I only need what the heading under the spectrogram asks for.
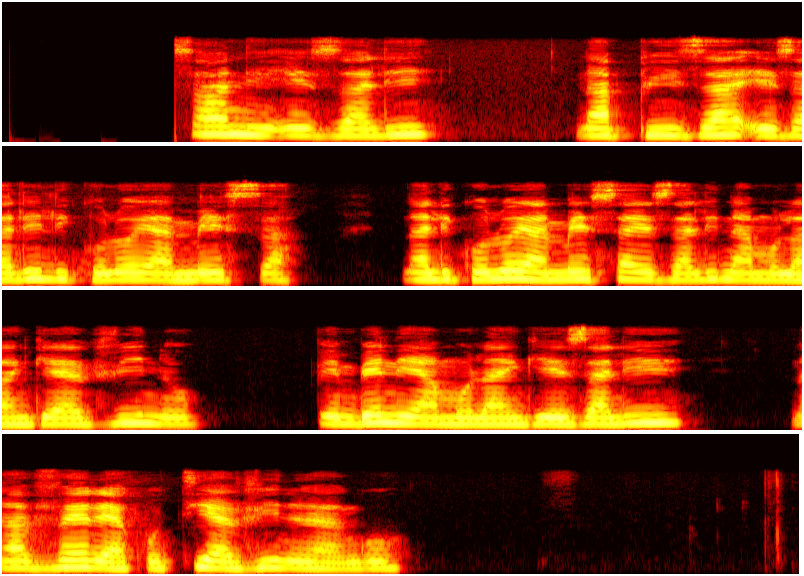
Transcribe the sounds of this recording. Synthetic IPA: sa˦ni˨e˨za˨li˦ | na˨pi˨za˦e˨za˨li˦li˨ko˨lo˦ja˨mɛ˦sa˦ | na˨li˨ko˨lo˦ja˨mɛ˦sa˦e˨za˨li˦na˨mo˨la˨ŋɡi˨ja˨vi˦no˨ | pɛ˨mbɛ˦ni˨ja˨mo˨la˨ŋɡi˨e˨za˨li˦ | na˨vɛ˦ʁja˨ko˨ti˦a˨vi˦no˨ja˨ŋɡo˦

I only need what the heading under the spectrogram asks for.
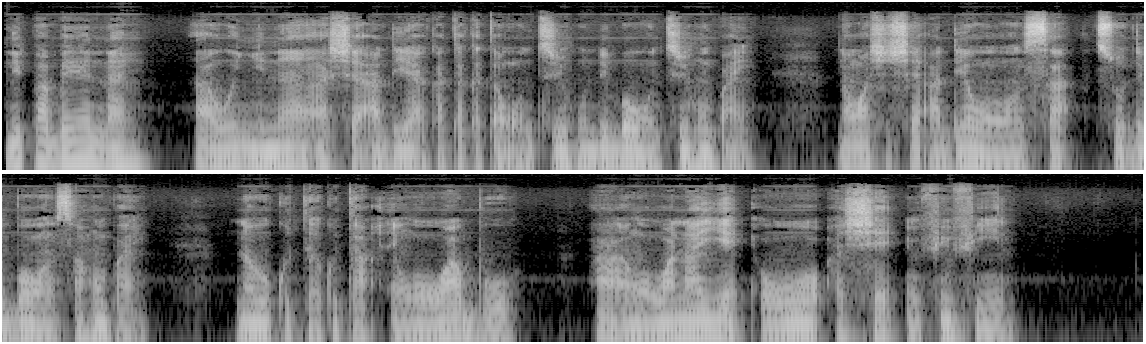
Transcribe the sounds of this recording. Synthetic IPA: nĩ˦pʰa˦bɛ˦ɛ˦nã˦n | a˨wɔ˦ɲĩ˨nãː˦a˦ɕɛ̰˦ʔa̰˨dɪ˦ɛ˦a̰˨kʰa˦tʰa˦kʰa˨tʰa̰˨wɔ̰̃˨n˨tʰi˦ɾi˦ɦũ˦dɪ˦bɔ˦wɔ̃˨n̩˨tʰi˦ɾi˦ɦũ˦bã̰˨n | nã˨wɔ˦a˦ɕɪ˦ɕɛ̰˦ʔa˨dɪ˦ɛ˦wɔ̃˨nwɔ̃˨n̩˨sa̰˦sʊ˦dɪ˦bɔ˦wɔ̃˨n̩˨sa˦ɦʊ̃˦bã̰˨n | nã˨wɔ˨kʰu˨tʰa˨kʰu˨tʰa̰˨wɔ˨wa˦bu˨o˨ | a˨wɔ˨wa˦nã˦jɛ˦˨wɔ˦a˦ɕɛ˦m̩˨fĩ˦m˦fĩː˨˦n

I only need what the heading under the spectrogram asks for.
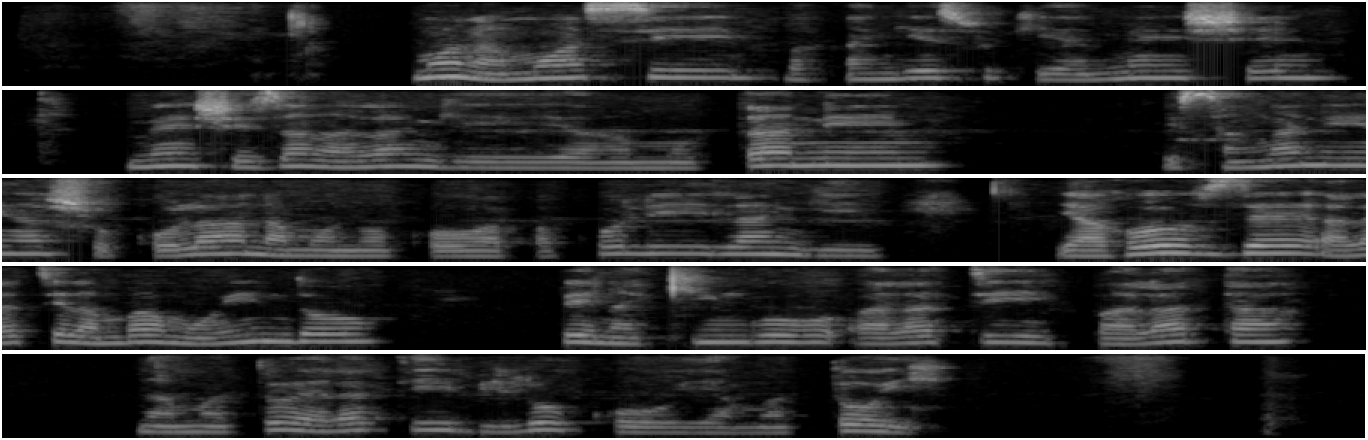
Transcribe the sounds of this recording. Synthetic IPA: mwa˦na˨mwa˦si˦ba˨ka˨ŋɡe˦su˦ki˨ja˨mɛ˦ʃe˦ | mɛ˦ʃe˨za˦na˨la˦ŋɡi˨ja˨mo˨ta˦ni˦ | e˨sa˨ŋɡa˦ni˦na˨ʃo˨ko˨la˦na˨mo˨nɔ˨kɔ˨wa˨pa˨ko˦li˦la˦ŋɡi˨ | ja˨ʁo˦ze˦a˨la˦ti˦la˨mba˦mo˨i˦ndo˦ | pe˦na˨ki˦ŋɡo˦a˨la˦ti˦pa˨la˦ta˦ | na˨ma˨to˦i˦˨a˨la˦ti˦bi˨lɔ˦kɔ˨ja˨ma˨to˦i˨

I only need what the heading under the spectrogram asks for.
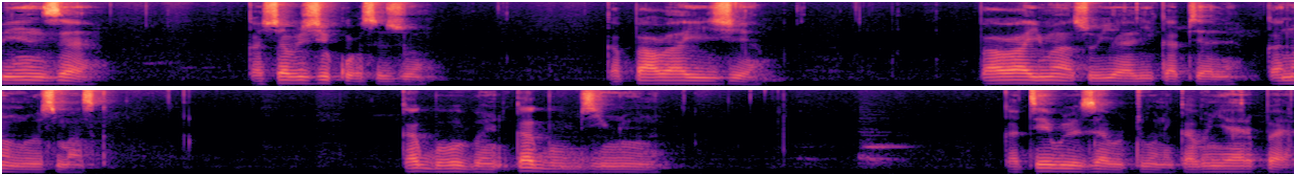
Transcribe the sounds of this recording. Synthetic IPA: bɪ˦hɪ˦nza˦˨ | ka˨ʃɛ˦bʒi˦kʊ˨ʔʊ˨sɨ˨zʊ˨ | ka˨pa˦ʔbaː˦ji˦ʒi˦a˨ | pa˦ʔbaː˦ji˦maː˦˨so˦ja˦lli˦ka˨pi˨ɛ˨lːɨ˨ka˨nɨ˦ŋ˨no˨˦sɨ˦ma˨skɨ̥˨ | kka˦ɡ͡bʊ˨bbi˨˦nuː˦nɨ˨ | ka˨teː˦bu˦lɨ˨za˦bɨ˨tuː˦nɨ˨ka˨bɨ˦n˦ja˦ɾɨ˦pa˦˨

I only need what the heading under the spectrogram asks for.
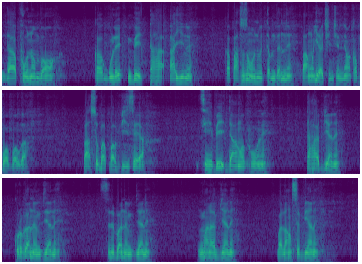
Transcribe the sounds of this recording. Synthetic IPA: daː˨puː˦nɨ˦m˦bɔ˦ŋɔ˨ | ka˨ɡu˨lɨ˦be˦ta˦ha˦a˨ji˦nɨ˨ | ka˨pa˨ʔa˨sʊ˦s̬ɨ˦ŋo˨nuː˦tɨ˦mdɨ˨nːɨ˨pa˨ʔa˦ŋɔ˦jɛ˦la˨t͡ʃɪ˨nt͡ʃɪ˦n˦n˨ɛ˨ma˨ka˦bɔ˦˨bɔ˨bɡa˦ | pa˨ʔa˨sʊ˦ɡ͡ba˦k͡pa˦bbiː˦sa˦ja˨ | tɪ˨hɪ˨bɪ˦daː˦ŋɔ˨pʰuː˨nɨ˨ | ta˦ha˦bjɛ˦nɨ˨ | kʊ˦ɾɨ˦ɡa˦nɨ˨m˨bi˦ɛ˦nɨ˨ | sɨ˦lɨ˦ba˦nɨ˨m˨bi˦ɛ˦nɨ˨ | ŋ͡ma˦na˦bi˦ɛ˦nɨ˨ | ɡ͡ba˨la˦ŋ˦sɨ˦bi˦ɛ˦nɨ˨

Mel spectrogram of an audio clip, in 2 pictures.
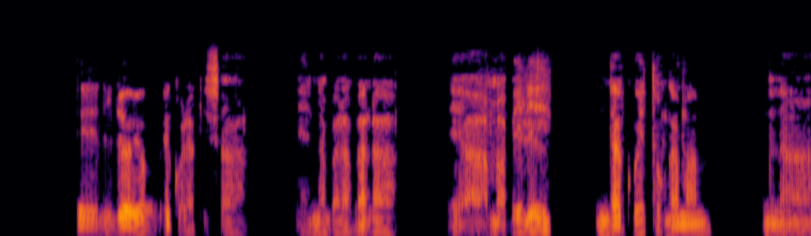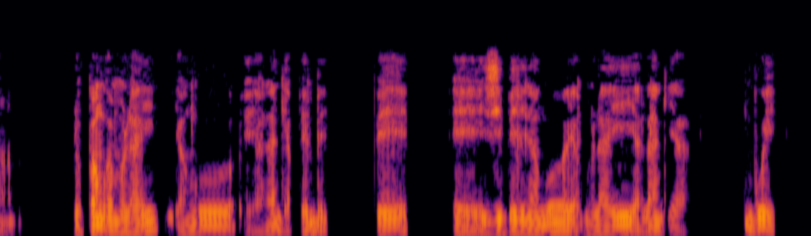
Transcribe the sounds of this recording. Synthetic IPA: ɛ˨li˦li˦o˦jo˨e˦ko̰˨lʔa̰˨ki̥˨sa˨ | na˨ba˨la̰˨ba˦la˨ | ja̰˨ma̰˨be˨lḛ˦ | nda˦ko˨e˨tʰo˨ŋɡa˦ma˦ | na̰˨ | lo˨pa˦ŋɡo̰˨ja˨mo˨la˨i˦ja̰˨ŋɡo˦ja˨la˦ŋɡi˨ja˨pɛ˦mbɛ˦ | pḛ˦˨ | zi˨be˨li˨na˨a˨ŋɡo˦ja̰˨mo˨la˨i˦ja̰˨la˦ŋɡi˨ja˨ | mbwe˦

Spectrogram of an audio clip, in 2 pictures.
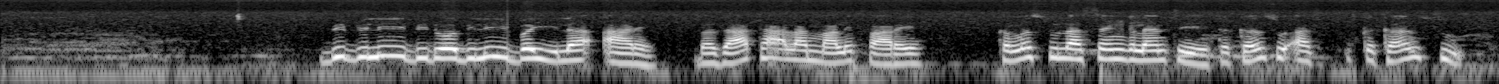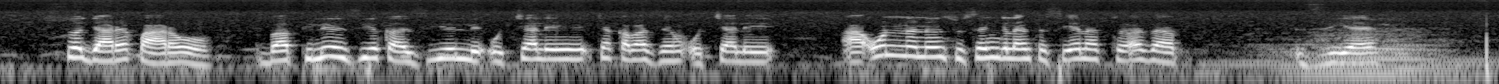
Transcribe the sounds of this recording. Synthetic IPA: bi˦bi˦liː˦˨bi˦doː˦bi˨liː˦ba˦ji˨la˦a˨ɾɪ˨ba˨zaː˨˦ta˦la˦ma˨lɪ˦fa˨ɾɪ˦ | ka˨ŋa˦su˦la˦sɪ˦ŋɡɪ˦lɛ˦ntɪ˨ka˨a˨˦nsʔa˨ka˨ka˨˦n˦su˨ | so˦d͡ʒa˨ɾɪ˦k͡pa˨ɾɪ˦ʊ˨ba˨pi˨le˦˨zi˦e˦ka˨zi˦e˦le˨ʔʊ˨t͡ʃɛ˦lɪ˦t͡ʃɛ˦ka˨ba˦zɪ˦ŋʔʊ̰˨t͡ʃɛ˦lɪ˦ | a˨ʔʊ˦nːa˦nɪ˦n˦su˨sɪ˦ŋɡɪ˦la˦ntɪ˨sɪ˨ɛ˦na˨tʊ˨ɾa˦za˨ | zɪ˨jɛ˦

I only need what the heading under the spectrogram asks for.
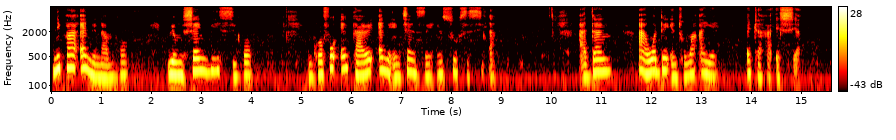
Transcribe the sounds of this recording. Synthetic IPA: nĩ˦pʰa˦ɛ˦nɪ̃˨nã˨mhɔ˦ | ɥi˨ɛ˨mũ˨ɕɛ̃˦nbi˦si˨hɔ˦ | ŋ̩˨kʰʊ˨ɾɔ˨fʊ˦n̩˦tʰaː˨ɾɪ˦ɛ˦nɪ̃˨ɲ̩˨t͡ɕʰɛ̃˦n˨sɛ̃˨n̩˦su˦si˨si˨a˨ | a̰˨dã˦n | a˨wɔ˦dɪ˦˨n̩˨tʰʊ̃˨mã˦ʔa˦jɛ˨ | ɛ˦t͡ɕᶣa˨ha˦ʔæ˨ɕi˨a̰˨

